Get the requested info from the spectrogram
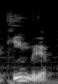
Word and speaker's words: Cimbria: que é a marca Kimbra, escreve-se Simbra, mas pronuncia Kimbria, são máquinas projetadas para nos entregar uma alta performance de resultado final de qualidade do beneficiamento.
